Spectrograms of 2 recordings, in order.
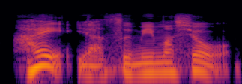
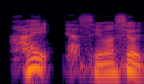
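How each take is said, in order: First: Slow, drawn-out teaching delivery; slow model answer. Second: Said in the usual way. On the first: Shown as a demonstration. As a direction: say it slowly for learners to follow. Teacher models answer slowly first. (contoh jawaban diucapkan pelan)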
